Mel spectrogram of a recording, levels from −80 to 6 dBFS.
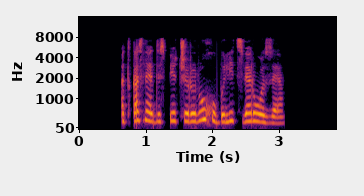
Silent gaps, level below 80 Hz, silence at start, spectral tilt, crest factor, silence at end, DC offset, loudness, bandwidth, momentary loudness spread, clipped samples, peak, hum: none; -62 dBFS; 0.65 s; -2.5 dB/octave; 16 dB; 0.8 s; under 0.1%; -17 LUFS; 8 kHz; 10 LU; under 0.1%; -2 dBFS; none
